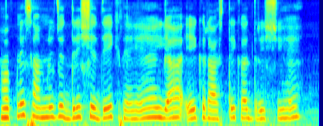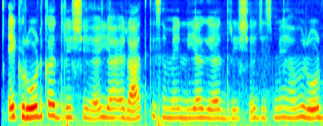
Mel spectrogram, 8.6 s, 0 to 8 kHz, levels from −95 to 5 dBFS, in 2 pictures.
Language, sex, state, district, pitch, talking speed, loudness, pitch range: Hindi, female, Uttar Pradesh, Gorakhpur, 215 Hz, 210 wpm, -19 LUFS, 200-230 Hz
